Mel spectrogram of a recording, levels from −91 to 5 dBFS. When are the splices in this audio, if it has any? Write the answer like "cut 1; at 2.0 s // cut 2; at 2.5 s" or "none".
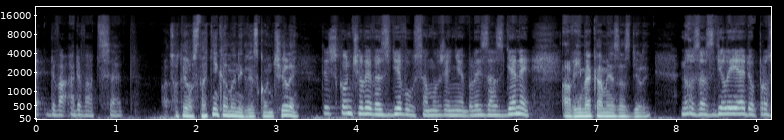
none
